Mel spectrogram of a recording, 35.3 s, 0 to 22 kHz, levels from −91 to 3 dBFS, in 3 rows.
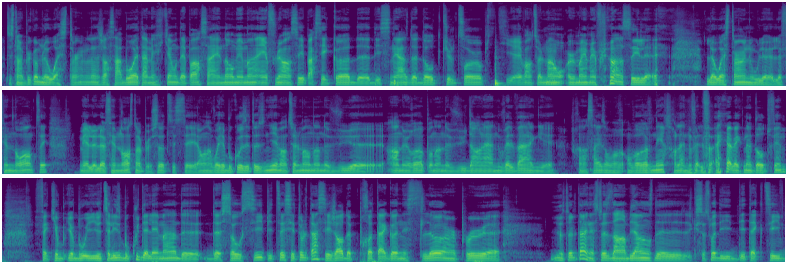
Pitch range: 85-95 Hz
